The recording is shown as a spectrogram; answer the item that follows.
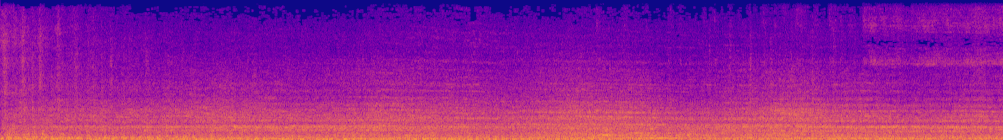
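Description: A steam-hauled passenger train's tender and coaches rolling past close by, their wheels running loudly and steadily over the rails.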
